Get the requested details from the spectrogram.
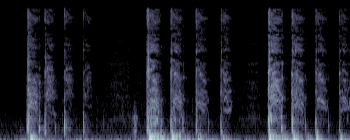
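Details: Three bouts of harsh coughing, each a run of four quick coughs, with short pauses between bouts.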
